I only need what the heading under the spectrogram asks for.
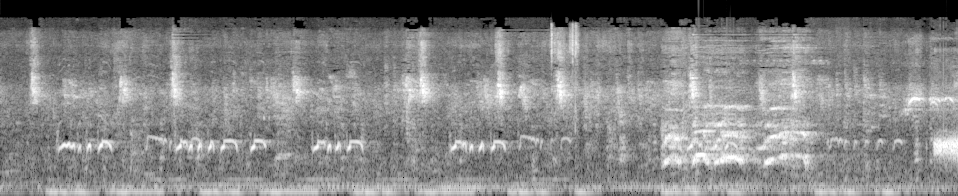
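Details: Local Blorok Madu zebra dove song used as a lure for other doves; several fainter repeated trilling coo phrases, then a louder bubbling, stuttering coo burst near the end, over a steady low hum.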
